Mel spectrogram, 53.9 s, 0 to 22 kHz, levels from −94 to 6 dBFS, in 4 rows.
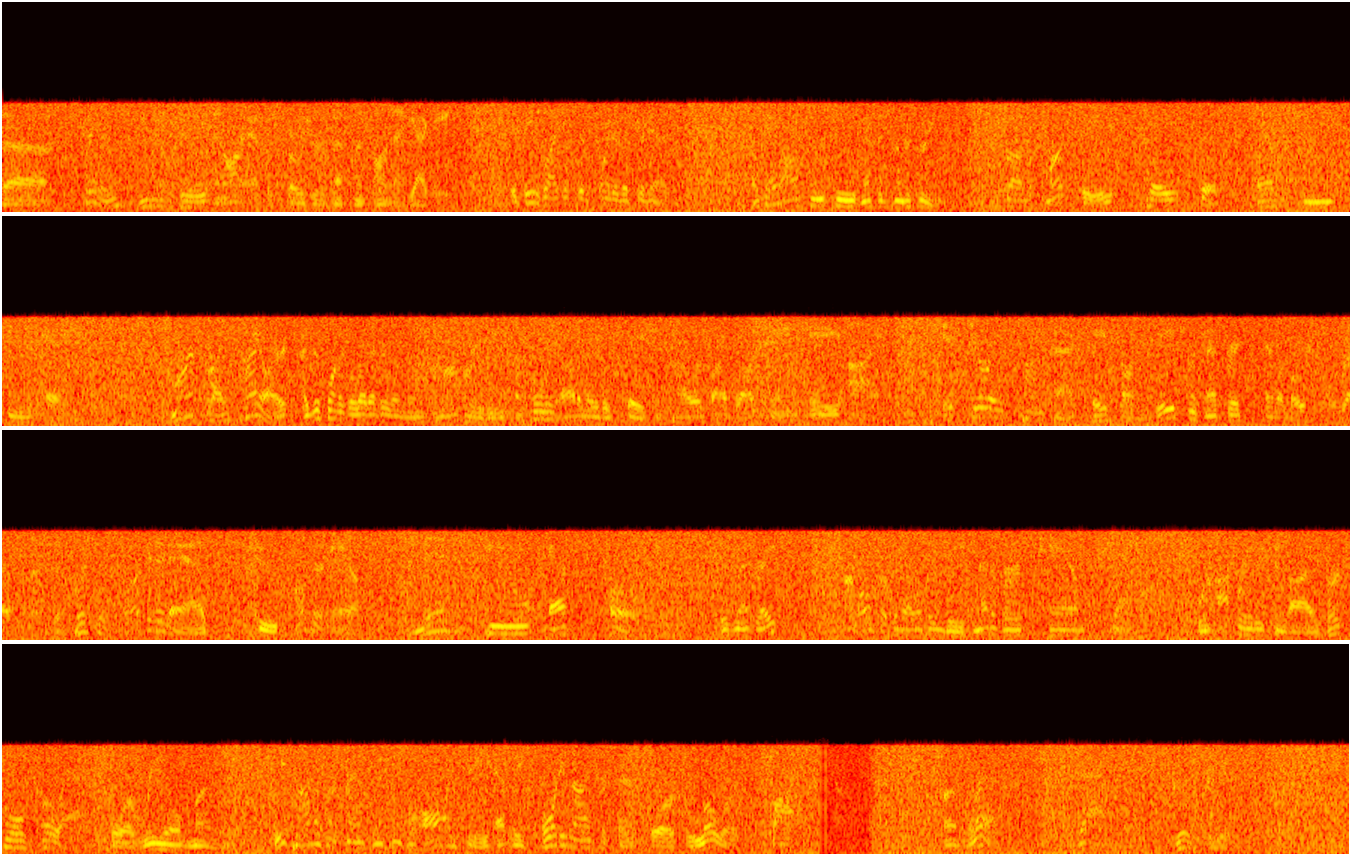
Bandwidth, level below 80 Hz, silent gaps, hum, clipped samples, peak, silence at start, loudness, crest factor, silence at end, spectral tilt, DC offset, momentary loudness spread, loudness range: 3.4 kHz; -42 dBFS; none; none; under 0.1%; -12 dBFS; 0 s; -24 LUFS; 14 dB; 0 s; -1 dB/octave; under 0.1%; 2 LU; 1 LU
